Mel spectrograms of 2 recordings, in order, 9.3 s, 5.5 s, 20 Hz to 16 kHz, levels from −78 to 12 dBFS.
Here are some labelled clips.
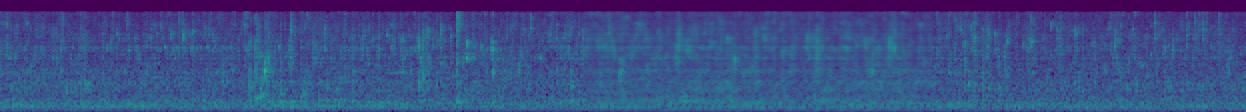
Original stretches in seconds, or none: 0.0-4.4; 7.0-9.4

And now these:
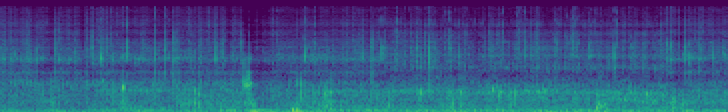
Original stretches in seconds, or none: 2.9-5.0

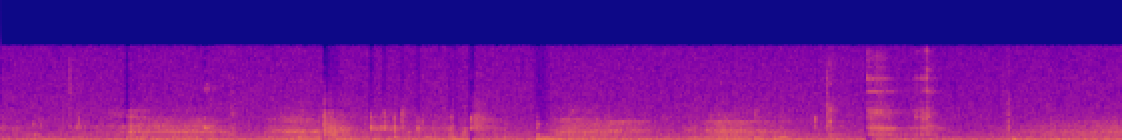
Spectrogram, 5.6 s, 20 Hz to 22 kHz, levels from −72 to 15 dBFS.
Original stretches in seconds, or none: 0.0-5.6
